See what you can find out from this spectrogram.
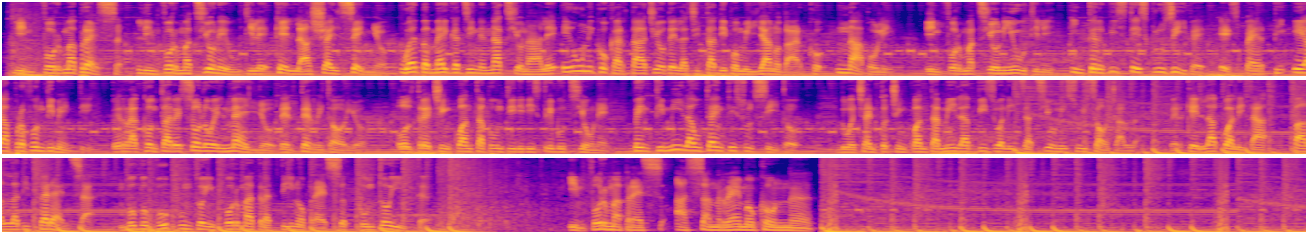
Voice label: italian movie trailers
